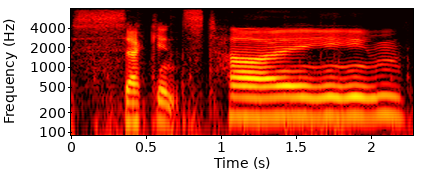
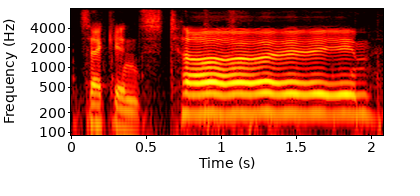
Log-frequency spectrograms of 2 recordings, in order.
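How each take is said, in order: First: SECOND'S TIME raised high, TIME held long; high sing-song stretch. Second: SECOND'S TIME higher and louder, TIME drawn out very long; climbing up in octaves. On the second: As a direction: push "second's time" up high and hold TIME. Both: Pretend. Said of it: "I'm not going up any more octaves".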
